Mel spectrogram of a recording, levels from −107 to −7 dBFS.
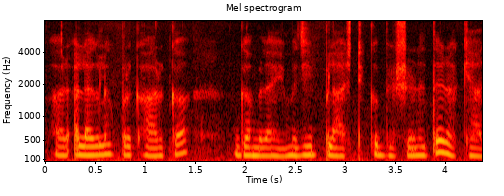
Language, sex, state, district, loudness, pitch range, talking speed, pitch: Garhwali, female, Uttarakhand, Tehri Garhwal, -50 LUFS, 170-190 Hz, 180 wpm, 180 Hz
